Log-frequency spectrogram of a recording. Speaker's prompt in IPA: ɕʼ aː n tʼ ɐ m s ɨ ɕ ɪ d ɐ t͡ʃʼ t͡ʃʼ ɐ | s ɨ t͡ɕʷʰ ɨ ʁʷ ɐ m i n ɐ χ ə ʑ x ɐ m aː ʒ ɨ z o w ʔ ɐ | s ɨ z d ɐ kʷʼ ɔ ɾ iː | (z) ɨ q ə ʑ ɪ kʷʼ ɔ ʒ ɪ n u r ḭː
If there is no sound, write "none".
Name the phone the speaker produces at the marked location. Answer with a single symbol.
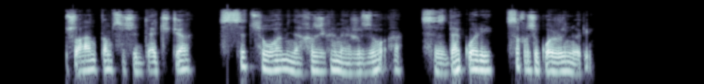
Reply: s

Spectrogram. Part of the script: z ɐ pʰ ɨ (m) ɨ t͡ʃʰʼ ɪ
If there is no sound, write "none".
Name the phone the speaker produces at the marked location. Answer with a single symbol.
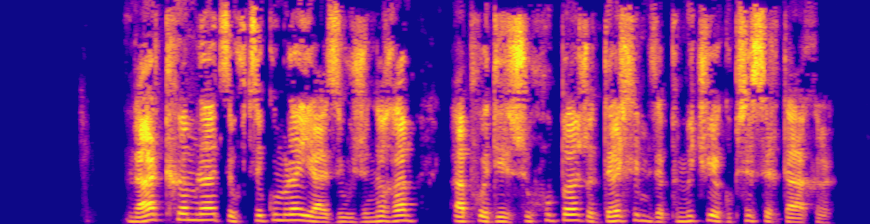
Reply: m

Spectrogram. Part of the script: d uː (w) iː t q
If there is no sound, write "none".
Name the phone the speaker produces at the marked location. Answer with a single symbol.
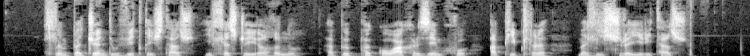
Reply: v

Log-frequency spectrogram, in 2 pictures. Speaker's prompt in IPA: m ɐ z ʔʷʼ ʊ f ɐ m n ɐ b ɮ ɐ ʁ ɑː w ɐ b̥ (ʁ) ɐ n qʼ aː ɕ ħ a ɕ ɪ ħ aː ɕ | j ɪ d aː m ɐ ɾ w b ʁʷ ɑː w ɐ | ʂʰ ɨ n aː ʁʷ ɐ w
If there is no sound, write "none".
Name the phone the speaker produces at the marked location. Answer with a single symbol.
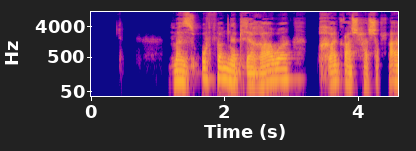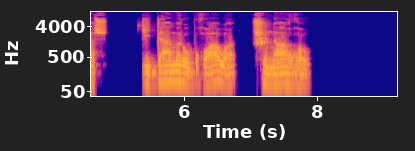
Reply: ʁ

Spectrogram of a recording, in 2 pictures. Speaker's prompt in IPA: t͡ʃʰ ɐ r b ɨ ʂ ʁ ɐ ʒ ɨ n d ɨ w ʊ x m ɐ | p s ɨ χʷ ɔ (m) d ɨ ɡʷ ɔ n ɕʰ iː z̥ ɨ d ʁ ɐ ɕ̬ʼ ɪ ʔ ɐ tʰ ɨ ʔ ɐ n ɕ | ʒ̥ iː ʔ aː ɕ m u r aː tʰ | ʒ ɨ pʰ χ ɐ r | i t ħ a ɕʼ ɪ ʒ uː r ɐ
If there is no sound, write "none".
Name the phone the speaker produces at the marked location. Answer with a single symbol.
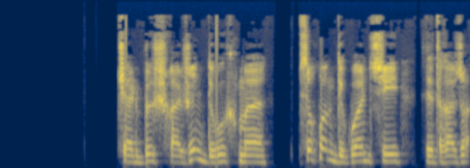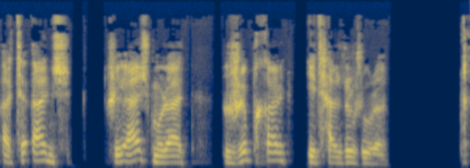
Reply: m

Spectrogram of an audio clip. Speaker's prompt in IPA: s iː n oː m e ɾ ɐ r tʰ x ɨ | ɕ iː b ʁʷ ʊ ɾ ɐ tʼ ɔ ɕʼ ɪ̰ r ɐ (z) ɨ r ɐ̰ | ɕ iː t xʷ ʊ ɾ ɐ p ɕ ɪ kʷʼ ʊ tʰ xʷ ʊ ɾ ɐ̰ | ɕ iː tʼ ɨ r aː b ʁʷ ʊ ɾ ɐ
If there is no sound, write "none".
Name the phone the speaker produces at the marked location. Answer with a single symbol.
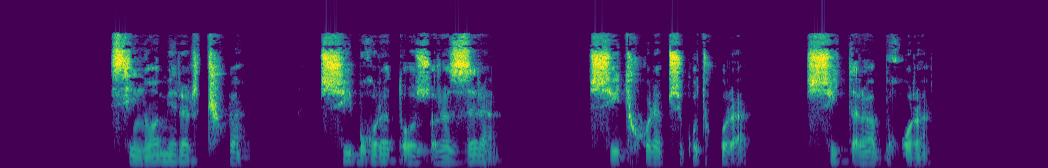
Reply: z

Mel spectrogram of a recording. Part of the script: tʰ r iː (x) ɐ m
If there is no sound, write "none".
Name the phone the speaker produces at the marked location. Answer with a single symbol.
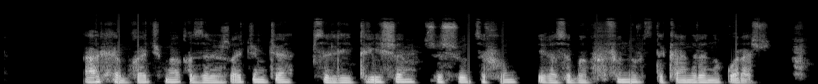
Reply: ɕ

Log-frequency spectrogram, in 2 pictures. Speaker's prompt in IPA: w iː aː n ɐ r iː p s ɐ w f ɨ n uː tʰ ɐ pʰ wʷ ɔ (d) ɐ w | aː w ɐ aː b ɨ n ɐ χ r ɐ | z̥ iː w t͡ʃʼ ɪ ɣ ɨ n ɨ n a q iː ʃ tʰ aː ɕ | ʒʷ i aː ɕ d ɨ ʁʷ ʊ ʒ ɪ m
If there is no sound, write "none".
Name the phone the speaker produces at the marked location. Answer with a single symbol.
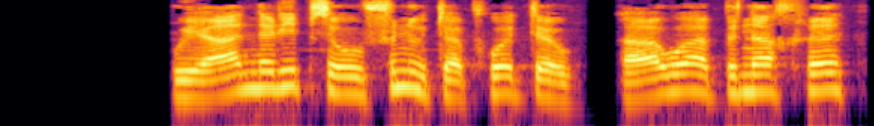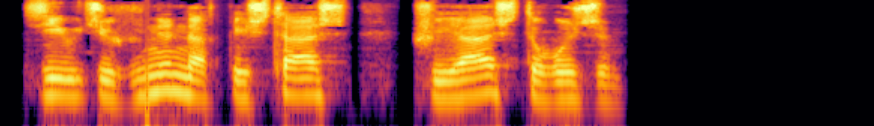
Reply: d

